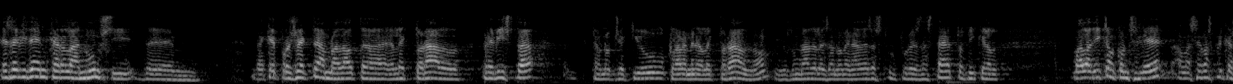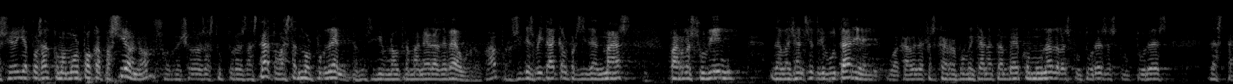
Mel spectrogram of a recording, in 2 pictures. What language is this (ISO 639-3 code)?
cat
